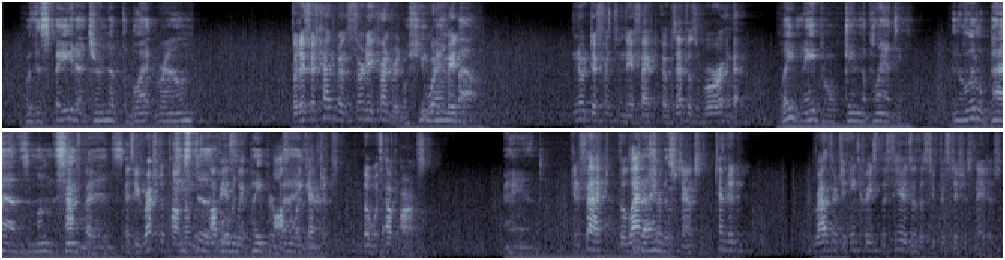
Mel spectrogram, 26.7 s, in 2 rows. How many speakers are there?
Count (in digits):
2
